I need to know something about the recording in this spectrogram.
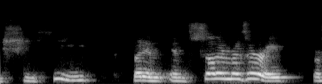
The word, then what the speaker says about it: Sheehy: The Irish pronunciation would be Sheehy.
